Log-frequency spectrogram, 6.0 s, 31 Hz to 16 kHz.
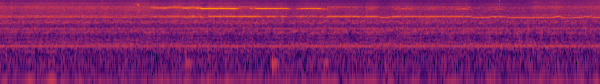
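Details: Nebulizer (aerosol) driven by an oxygen cylinder, recorded 26 minutes as white noise: steady mechanical hum with constant hiss and faint high whistling tones.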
